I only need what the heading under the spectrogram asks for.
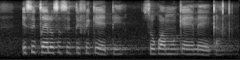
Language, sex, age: Zulu, female, 20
